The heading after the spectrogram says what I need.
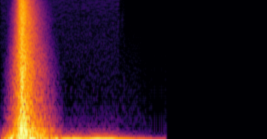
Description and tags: whoosh short mid
A simple whoosh effect. Short and middle-pitched.
air, fast, fly-by, gust, pass-by, swish, swoosh, whoosh, wind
